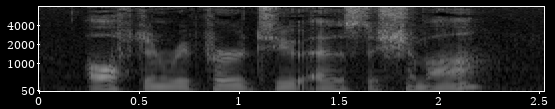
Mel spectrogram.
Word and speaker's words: Shema: referred to as the shema not the shima okay it's hebrew folks pronounce it like hebrew um this is one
